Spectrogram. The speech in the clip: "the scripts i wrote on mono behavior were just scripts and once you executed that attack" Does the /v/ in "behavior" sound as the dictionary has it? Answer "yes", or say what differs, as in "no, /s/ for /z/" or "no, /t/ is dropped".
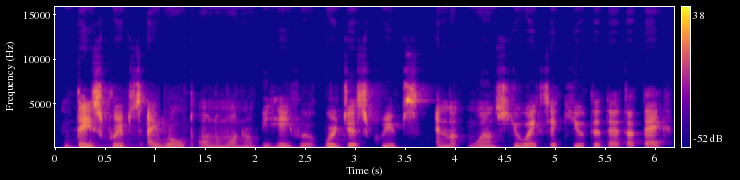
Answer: yes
